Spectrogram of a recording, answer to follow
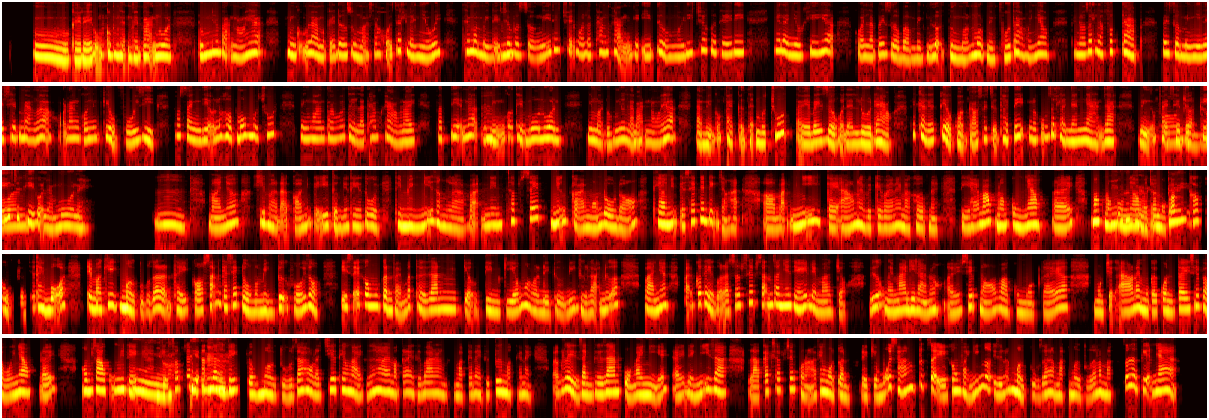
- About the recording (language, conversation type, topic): Vietnamese, advice, Làm sao để có thêm ý tưởng phối đồ hằng ngày và mặc đẹp hơn?
- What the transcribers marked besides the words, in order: tapping; in English: "set"; in English: "set"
